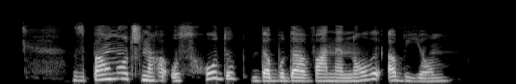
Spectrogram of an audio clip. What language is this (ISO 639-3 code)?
bel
